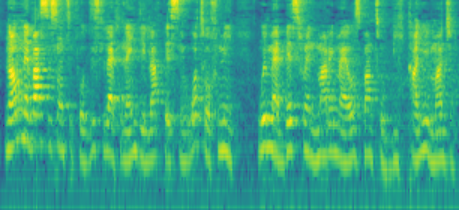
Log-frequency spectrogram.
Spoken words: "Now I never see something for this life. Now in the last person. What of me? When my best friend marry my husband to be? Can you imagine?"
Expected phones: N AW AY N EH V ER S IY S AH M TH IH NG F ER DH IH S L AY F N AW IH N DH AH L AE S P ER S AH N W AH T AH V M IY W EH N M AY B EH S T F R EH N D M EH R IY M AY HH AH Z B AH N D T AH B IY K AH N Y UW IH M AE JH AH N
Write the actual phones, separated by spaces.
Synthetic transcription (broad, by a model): N AW N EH V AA S IY S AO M T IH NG F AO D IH S L AY F N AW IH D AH L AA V P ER S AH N W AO T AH F M IY W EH M AY B EH S T F R EH N D M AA R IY M AY HH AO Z B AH N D T AH B IY K AH N Y UW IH M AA JH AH N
